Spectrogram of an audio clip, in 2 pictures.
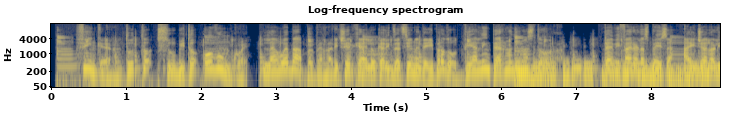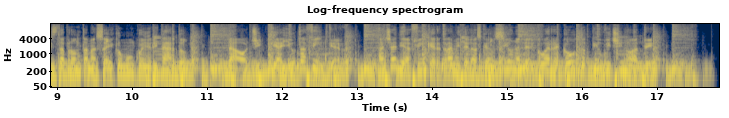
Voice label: Promo App

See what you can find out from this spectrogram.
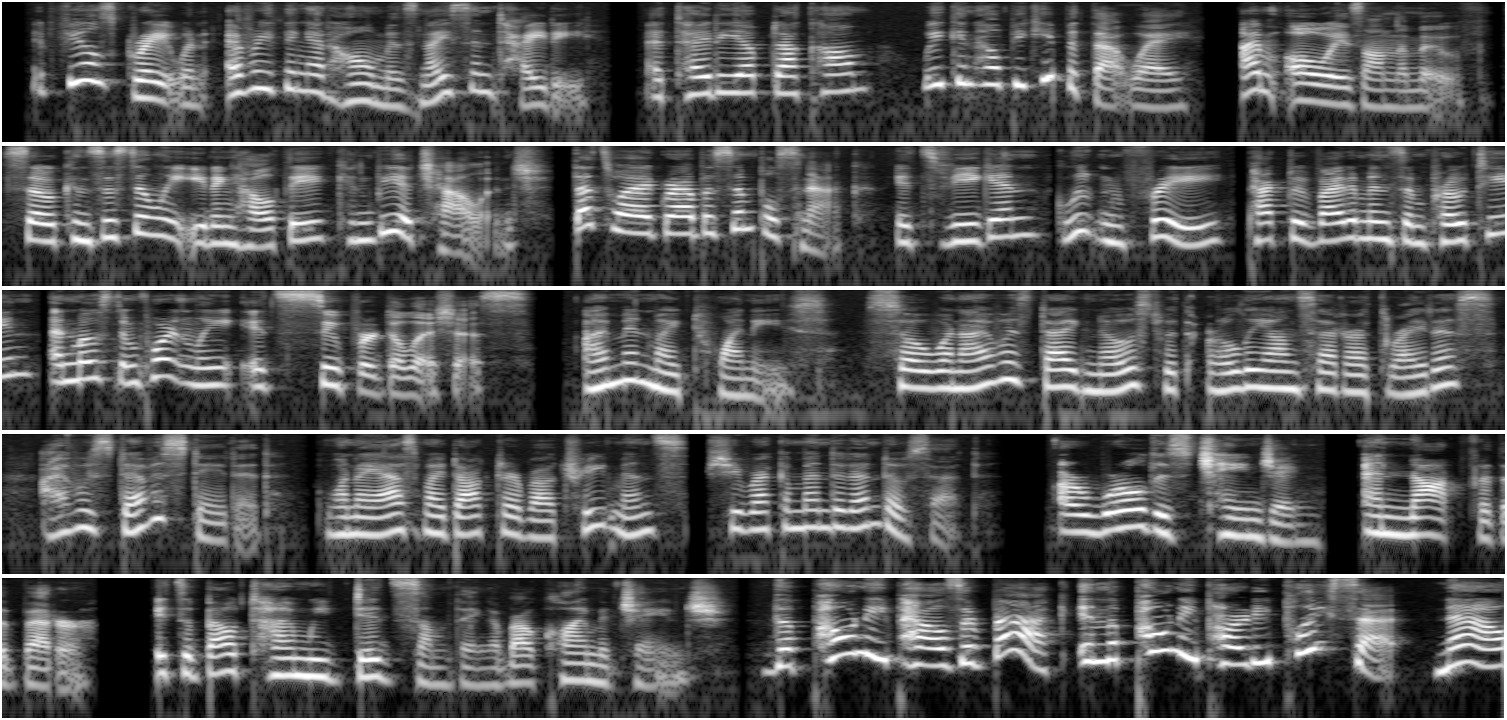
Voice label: Commercial VO No Music

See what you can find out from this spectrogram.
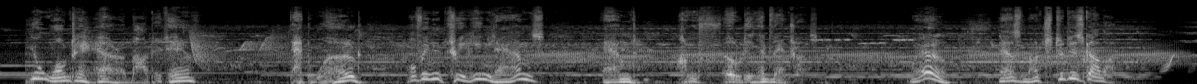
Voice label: David Attenborough Style

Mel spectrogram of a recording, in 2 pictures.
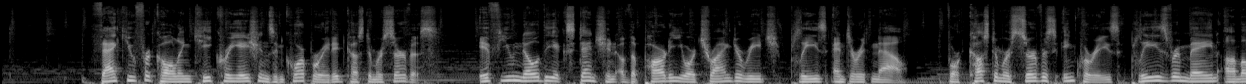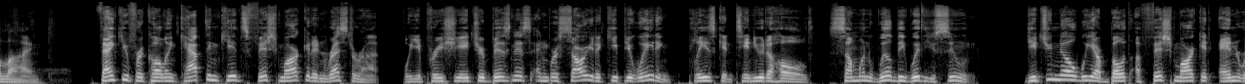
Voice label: IVR Phone

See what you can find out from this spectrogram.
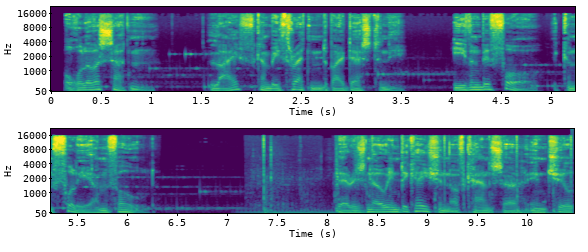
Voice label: Childrens Cancer Documentary

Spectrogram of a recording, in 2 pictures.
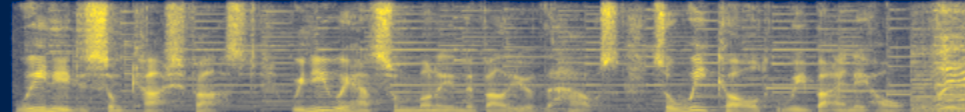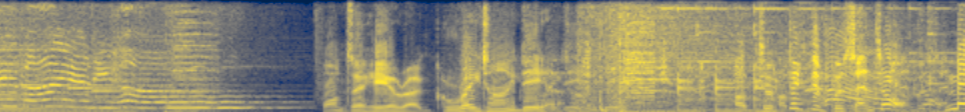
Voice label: TV RADIO ADS

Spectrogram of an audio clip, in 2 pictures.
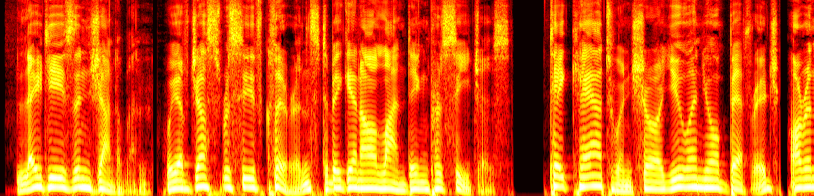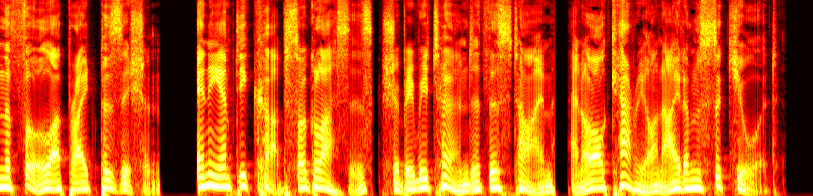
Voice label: announcer British; GMR Holiday Party

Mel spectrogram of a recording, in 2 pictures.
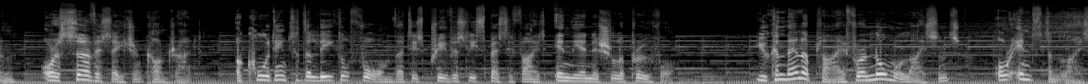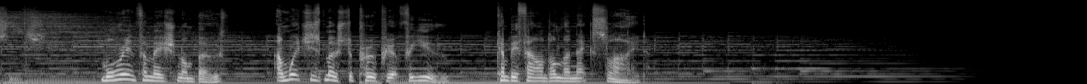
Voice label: Explainer, Dubai Economic Tourism

